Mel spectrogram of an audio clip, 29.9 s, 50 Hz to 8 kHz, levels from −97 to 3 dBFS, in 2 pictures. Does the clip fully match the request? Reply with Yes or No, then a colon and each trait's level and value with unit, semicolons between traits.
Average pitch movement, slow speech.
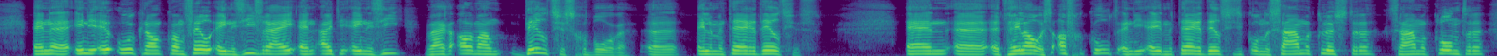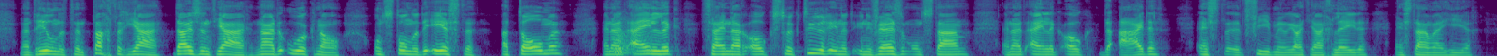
Yes: average, 3.5 semitones; slow, 130 wpm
